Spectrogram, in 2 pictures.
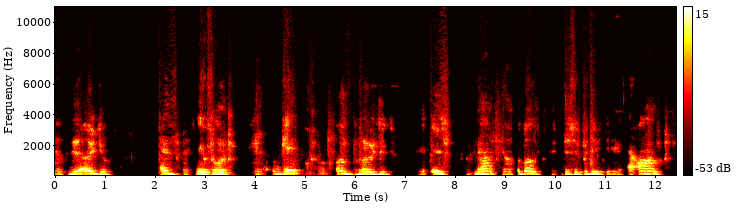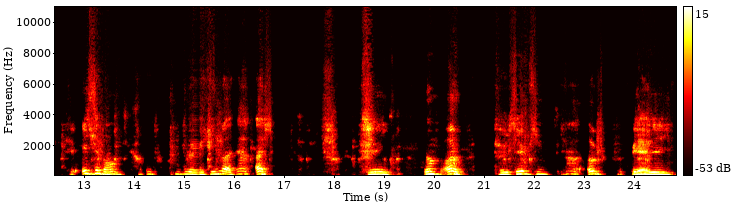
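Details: Adult man living with cerebral palsy who has used a wheelchair most of his life; dysarthric speech in cerebral palsy.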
